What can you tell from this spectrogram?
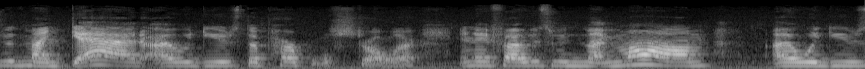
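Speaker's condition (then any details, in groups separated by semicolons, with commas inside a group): Cerebral palsy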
